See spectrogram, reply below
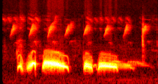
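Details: Spotted dove kept as a decoy to lure wild doves, cooing: two quick rising notes followed by a long, level, slightly falling coo, then the phrase repeats with a trailing fade.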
